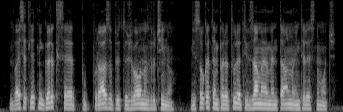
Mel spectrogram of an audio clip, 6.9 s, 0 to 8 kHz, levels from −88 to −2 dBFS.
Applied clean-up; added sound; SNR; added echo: none; none; none; none.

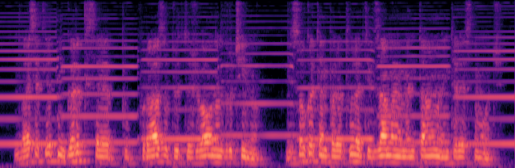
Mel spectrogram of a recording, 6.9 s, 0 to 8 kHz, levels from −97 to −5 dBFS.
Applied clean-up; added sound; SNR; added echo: none; Bowed string instrument; 10 dB; reverberation time 0.3 s.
